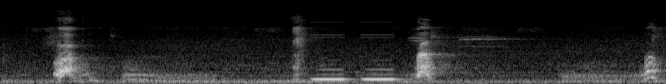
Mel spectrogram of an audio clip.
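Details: Coton de Tulear, a small pet dog, barking at passers-by and ignoring commands; a few sharp, separate barks spaced about a second or more apart, with steady tonal beeps midway and background hum.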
